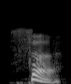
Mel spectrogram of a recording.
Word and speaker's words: 色: Color, pronounced with a falling tone, becomes 色.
